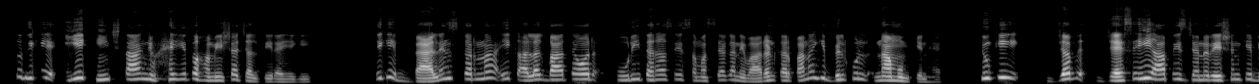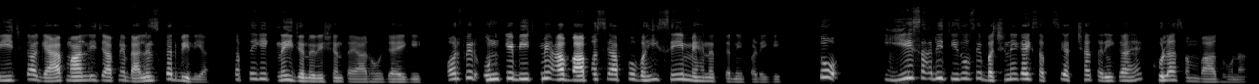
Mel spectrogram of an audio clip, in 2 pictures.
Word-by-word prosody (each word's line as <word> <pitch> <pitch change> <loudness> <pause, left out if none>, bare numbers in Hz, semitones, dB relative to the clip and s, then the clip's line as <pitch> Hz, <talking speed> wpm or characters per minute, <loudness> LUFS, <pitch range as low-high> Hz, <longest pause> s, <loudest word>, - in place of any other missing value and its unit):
तो 350 - -9
देखिए, 290 -3 -3
ये 280 +7 +6
खींचतान 240 0 0
जो 225 -3 -1
है, 240 - +1
ये 240 +1 -6
तो 245 - +2
हमेशा 180 +1 -3
चलती 150 -8 -7
रहेगी। 120 -1 -11 0.7
देखिए, 330 +3 -2
बैलेंस 145 - +4
करना 255 +4 -2
एक 265 +2 -8
अलग 215 +4 +2
बात 215 +1 +3
है 245 - -1
और 240 -1 +4 0.2
पूरी 205 +4 -5
तरह 220 0 -3
से 230 +1 -14
इस 220 -2 -13
समस्या 175 +2 -9
का 210 0 -8
निवारण 155 0 -2
कर 185 -1 -2
पाना 220 +11 -2
ये 295 -1 -1
बिल्कुल 225 +4 -4
नामुमकिन 170 -8 +3
है। 115 0 -25 0.4
क्योंकि 290 +1 +4 0.4
जब 255 +1 +6 0.3
जैसे 180 +7 +7
ही 285 +2 +7
आप 240 +1 0
इस 240 -5 -6
जनरेशन 205 +2 +1
के 240 0 -7
बीच 190 0 -5
का 230 -1 +1
गैप 160 -5 +3
मान 185 0 +6
लीजिए, 195 -2 -4
आपने 195 +3 -4
बैलेंस 165 +4 -1
कर 245 -4 0
भी 180 - 0
लिया, 125 -1 -14 0.3
तब 230 - -11
तक 255 -1 -7
एक 255 -3 -5
नई 210 +1 +2
जनरेशन 150 -3 -3
तैयार 125 -3 -11
हो 125 0 -17
जाएगी 120 0 -8 0.3
और 245 +2 0
फिर 305 - -1
उनके 245 +5 +3
बीच 250 -1 +1
में 285 - +2
अब 235 0 +7
वापस 240 +5 +7
से 245 - -3
आपको 235 +1 0
वही 205 +1 -4
सेम 230 +1 -3
मेहनत 170 -5 -5
करनी 130 -1 -14
पड़ेगी। 115 -1 -20 0.4
तो 335 +10 0 0.4
ये 220 +8 +1
सारी 290 -1 -2
चीज़ों 255 +1 -6
से 280 +2 -10
बचने 215 +5 -4
का 250 - +2
एक 250 - +1
सबसे 240 -1 -6
अच्छा 220 0 -7
तरीक़ा 175 -2 -5
है, 185 +7 -10
खुला 200 0 0
संवाद 140 - -11
होना। 115 0 -23
210 Hz, 205 wpm, -25 LUFS, 170-245 Hz, 0.7 s, जैसे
